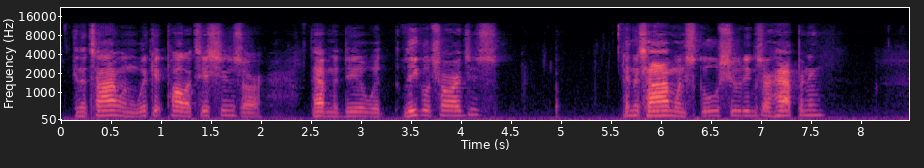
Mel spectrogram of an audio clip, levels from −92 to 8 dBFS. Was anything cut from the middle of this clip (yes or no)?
yes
